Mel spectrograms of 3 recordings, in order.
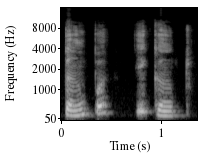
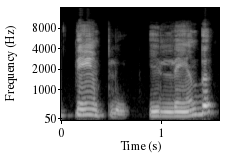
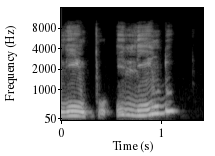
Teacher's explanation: Repare que depois do AM aqui vem uma consoante, depois do AN aqui vem outra consoante, e isso faz com que essa letra M ou essa letra N aqui apenas indique que a vogal anterior é nasal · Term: vogais nasais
